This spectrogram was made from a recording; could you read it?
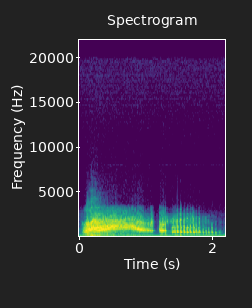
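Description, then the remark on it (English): A voice actor imitates the growl of Carmichael, a bear character: a loud, throaty roar that slides downward in pitch, breaks briefly, then ends in a rapid rattling, pulsing rumble lasting about two seconds. “Do you think you can do the growl of Carmichael, the bear?"”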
